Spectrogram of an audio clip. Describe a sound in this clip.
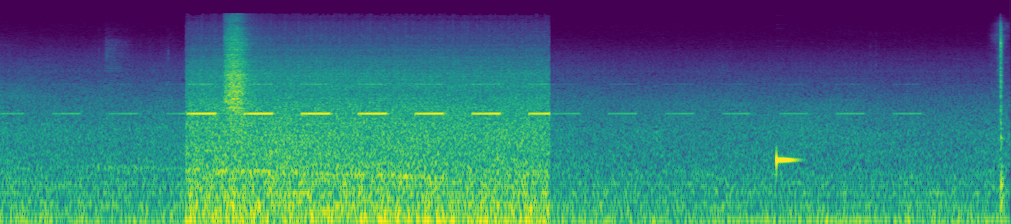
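A truck's reversing alarm beeps at an even pace.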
